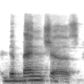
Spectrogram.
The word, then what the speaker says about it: debentures: uh here it is tur sound that is uh marked in red this tur sound is sounds like a cheer occurs in cheap and witch so the benchers we pronounce it debentures these are secured uh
